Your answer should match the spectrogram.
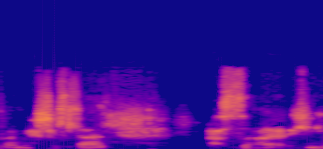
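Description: Only speech: a woman talking in Mongolian, with a short pause about a second and a half in.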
